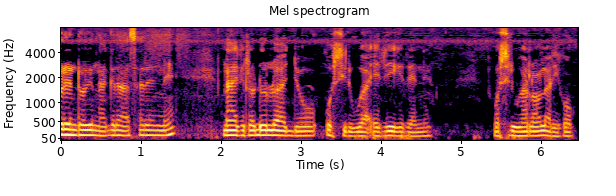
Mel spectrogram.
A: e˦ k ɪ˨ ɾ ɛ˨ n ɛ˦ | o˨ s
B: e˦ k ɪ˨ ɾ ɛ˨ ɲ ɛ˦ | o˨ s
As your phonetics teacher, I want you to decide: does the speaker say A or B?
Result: A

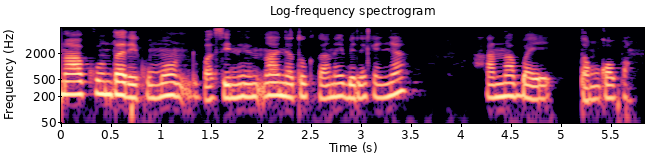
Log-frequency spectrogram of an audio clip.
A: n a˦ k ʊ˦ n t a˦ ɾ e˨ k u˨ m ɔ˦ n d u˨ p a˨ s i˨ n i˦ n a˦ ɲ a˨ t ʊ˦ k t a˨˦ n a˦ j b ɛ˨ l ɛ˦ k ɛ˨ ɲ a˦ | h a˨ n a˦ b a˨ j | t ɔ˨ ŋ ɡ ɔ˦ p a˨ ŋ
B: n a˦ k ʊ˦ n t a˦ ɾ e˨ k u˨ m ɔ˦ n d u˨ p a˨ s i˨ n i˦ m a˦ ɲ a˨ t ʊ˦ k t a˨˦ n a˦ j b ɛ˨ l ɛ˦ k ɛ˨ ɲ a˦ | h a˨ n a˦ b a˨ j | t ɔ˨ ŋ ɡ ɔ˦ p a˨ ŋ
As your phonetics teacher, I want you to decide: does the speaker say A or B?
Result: A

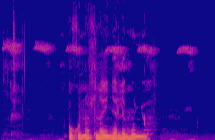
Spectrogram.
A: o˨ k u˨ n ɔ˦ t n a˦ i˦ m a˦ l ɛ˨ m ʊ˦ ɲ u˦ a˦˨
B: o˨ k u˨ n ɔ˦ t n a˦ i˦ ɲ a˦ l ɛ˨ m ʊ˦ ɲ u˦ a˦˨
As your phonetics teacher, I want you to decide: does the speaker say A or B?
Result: B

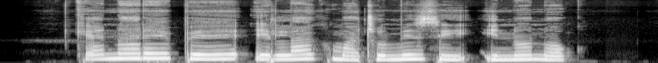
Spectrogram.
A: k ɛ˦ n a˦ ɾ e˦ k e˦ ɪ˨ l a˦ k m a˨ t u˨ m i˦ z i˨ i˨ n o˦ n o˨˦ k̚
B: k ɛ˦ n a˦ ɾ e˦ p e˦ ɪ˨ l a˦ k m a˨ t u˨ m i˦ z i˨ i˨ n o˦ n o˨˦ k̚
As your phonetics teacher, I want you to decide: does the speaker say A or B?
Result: B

